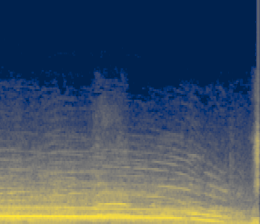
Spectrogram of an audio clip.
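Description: A crowd at the Polynesian Cultural Center water show screams and whoops together in one long, loud, sustained burst that slowly fades toward the end.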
